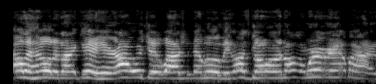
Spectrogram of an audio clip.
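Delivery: shrill, very high, very loud, frantic panicked babble. Retelling an anime clip, acting out Yuji flipping out. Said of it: "he was just like flipping out".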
